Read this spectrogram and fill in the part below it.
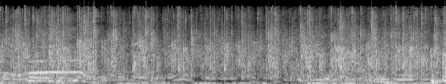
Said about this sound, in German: Vielleicht können wir mal einen fetten Applaus machen. Danke.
